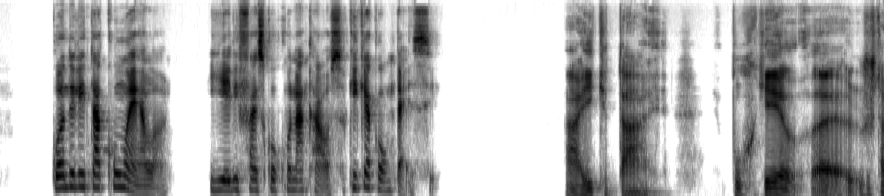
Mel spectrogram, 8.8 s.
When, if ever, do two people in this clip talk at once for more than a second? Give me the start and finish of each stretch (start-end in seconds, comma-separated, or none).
none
